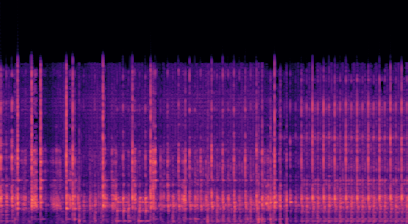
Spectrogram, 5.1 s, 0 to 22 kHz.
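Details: 2001 Saturn SL2 at idle, stethoscope microphone, after being run with very low oil; not run for two months, oil pressure about 35-40 psi at idle. Sharp, uneven knocking that settles into a steady tap; bottom-end knock suspected, not confirmed.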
